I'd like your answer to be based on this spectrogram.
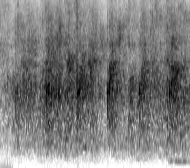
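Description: A Kyiv crowd gives a sustained ovation to Eurovision winner Ruslana, steady dense applause that stays loud throughout, with faint voices mixed in.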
